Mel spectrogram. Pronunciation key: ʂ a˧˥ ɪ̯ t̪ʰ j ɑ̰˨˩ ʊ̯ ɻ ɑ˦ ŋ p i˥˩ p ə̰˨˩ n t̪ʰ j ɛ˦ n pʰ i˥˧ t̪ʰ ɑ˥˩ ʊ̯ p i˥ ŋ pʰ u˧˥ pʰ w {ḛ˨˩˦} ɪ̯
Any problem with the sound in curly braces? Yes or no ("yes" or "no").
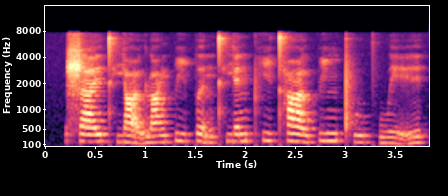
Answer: no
